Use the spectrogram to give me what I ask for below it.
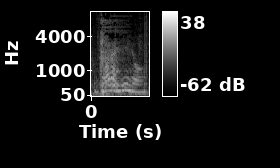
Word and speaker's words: Guadagnino: Guadagnino.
